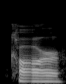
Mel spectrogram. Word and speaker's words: char: in long and and car or Char depending on how you pronounce it um maybe Boolean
